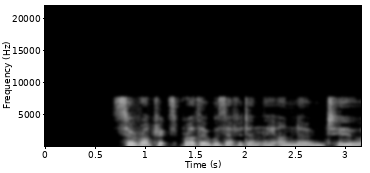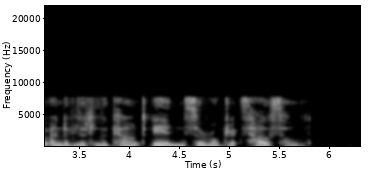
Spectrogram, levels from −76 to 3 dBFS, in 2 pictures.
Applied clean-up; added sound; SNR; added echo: none; none; none; none.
